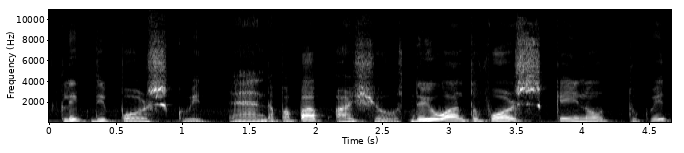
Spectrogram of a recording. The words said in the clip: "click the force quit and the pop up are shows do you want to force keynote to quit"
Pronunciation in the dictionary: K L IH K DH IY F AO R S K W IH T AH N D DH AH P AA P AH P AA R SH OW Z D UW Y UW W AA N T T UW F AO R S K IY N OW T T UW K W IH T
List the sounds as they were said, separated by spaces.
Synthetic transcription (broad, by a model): K L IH K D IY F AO R S K W IH T AH N D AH P AA P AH P AA R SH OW D UW Y UW W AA N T T UW F AO R S K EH N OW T T UW K W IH T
